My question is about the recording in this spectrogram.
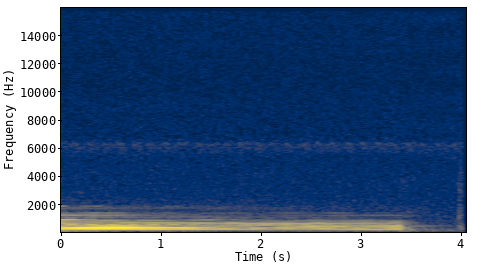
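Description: Final chord of a solo piece on a Bösendorfer concert grand piano, ringing on and slowly fading, then cut off abruptly about three and a half seconds in as it is released.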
